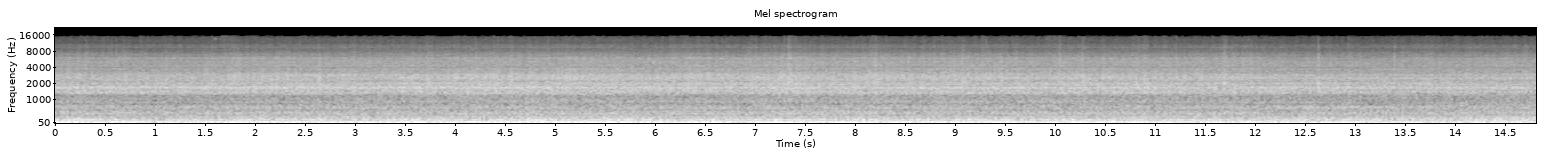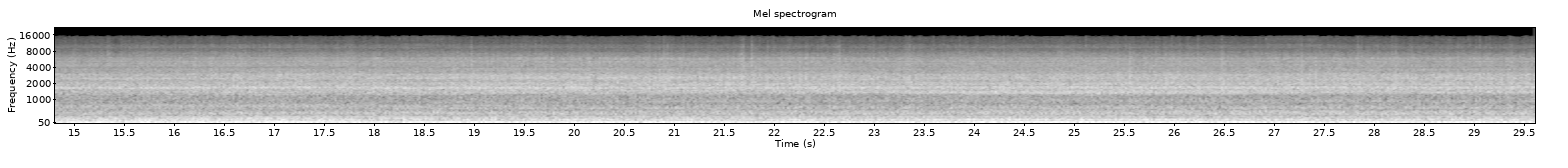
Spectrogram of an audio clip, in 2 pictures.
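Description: Citroën Dyane 6's air-cooled 602 cc flat-twin engine running steadily while driving, heard from inside the cabin, with even road noise over it.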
